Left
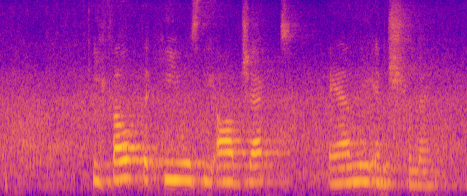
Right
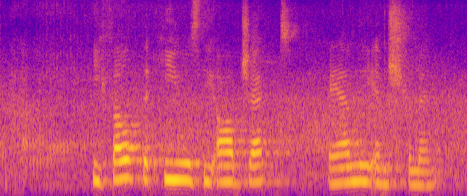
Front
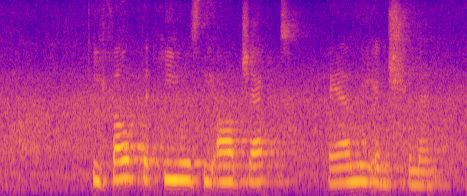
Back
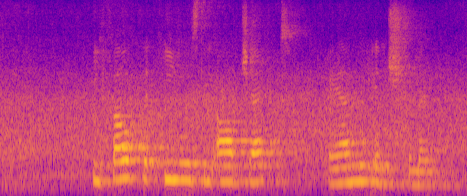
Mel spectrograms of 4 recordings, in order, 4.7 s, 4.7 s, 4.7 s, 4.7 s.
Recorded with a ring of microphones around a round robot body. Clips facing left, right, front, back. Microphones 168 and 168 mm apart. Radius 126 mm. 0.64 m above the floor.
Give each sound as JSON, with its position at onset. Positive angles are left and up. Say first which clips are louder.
{"t": 0.9, "sound": "a woman speaking", "louder": "right 4 dB, front 2 dB", "azimuth_deg": -55, "distance_m": 1.1}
